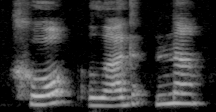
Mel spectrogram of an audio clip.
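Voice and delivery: slow "Холодно", HO - lad - na; syllable-by-syllable demo. Shown as a demonstration. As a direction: separate the syllables of "Холодно", last two with A. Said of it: "pronounced as a sound A".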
